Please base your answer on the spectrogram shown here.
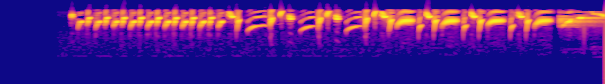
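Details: Campero-style song of a European goldfinch: a fast, even series of high twittering chirps, then a busier jumble of rising and falling liquid notes, continuous and bright throughout.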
